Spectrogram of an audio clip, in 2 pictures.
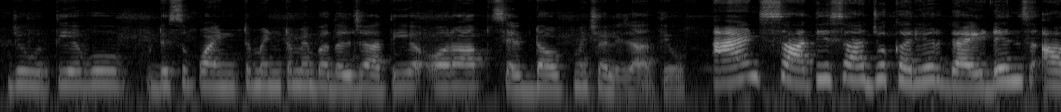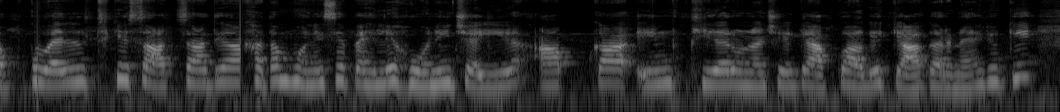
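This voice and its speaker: A woman's voice: sits high, steady tone, quick pace, few pauses. A woman in her twenties, talking earnestly and reflectively in a candid personal vlog, slipping English phrases into her speech. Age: 20s. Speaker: vlogger sharing exam experience.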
